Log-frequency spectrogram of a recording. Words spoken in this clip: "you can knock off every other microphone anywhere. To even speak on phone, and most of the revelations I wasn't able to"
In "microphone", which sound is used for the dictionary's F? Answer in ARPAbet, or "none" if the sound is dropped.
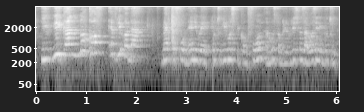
F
